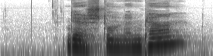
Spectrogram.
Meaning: timetable, schedule
- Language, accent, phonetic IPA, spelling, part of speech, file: German, Austria, [ˈʃtʊndn̩ˌplaːn], Stundenplan, noun, De-at-Stundenplan.ogg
